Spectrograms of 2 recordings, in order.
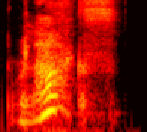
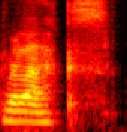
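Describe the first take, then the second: First: Soft, rising disbelieving question; affronted echo. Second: Said in the usual way. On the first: Retold or imitated. Traveller reacting to the board's message, affronted. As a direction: repeat it back, offended.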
